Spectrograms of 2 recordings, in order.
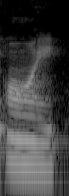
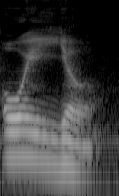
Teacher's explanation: So it sounds like there's a Y before the L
